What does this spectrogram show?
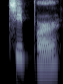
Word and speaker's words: Chipeur: Today, my special guest is Gerald Chipeur. Did I pronounce your name right?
